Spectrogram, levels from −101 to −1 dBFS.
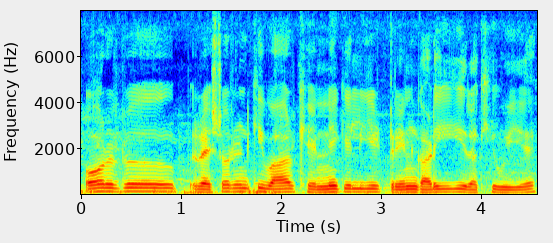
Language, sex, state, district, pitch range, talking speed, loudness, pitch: Hindi, male, Gujarat, Gandhinagar, 125-145 Hz, 155 wpm, -17 LUFS, 135 Hz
